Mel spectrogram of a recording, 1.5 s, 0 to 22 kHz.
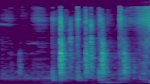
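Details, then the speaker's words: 2013 Honda Brio, rear left: light hollow plastic clicks in quick irregular clusters over rough roads and speed bumps. A loose reversing-camera RCA wiring connector is rocking and tapping against the body panel. Shock mount rubber was first suspected. "Jadi ini tadi nempel di body tapi body yang platnya tadi kan di dalam. Jadi setiap ada getaran berlebih dia goyang luduk luduk luduk luduk maju mundur gituu"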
